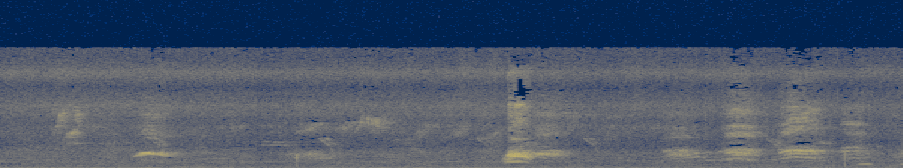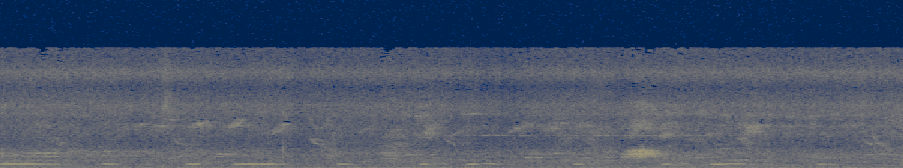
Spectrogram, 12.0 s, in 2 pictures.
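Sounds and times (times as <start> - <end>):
birds calling: 3.2 - 12.0.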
